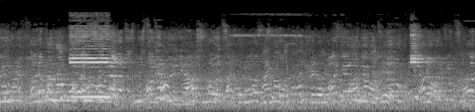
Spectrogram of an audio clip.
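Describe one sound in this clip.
A crowd of men and women shout and argue in the street below, heard from above.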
